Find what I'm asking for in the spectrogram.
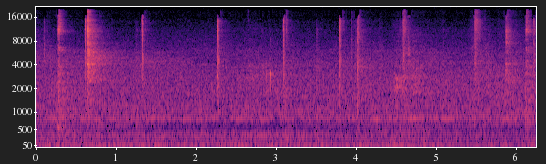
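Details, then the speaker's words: Stuv Compact 30 wood-burning stove about 10 minutes after lighting, door just closed: sharp metallic ticks every half second or so over a low, steady fire rush; normal ticking as it heats up. "what you'll actually start to hear is that the fireplace will start ticking once you close the door. It's going to really start to build up heat pretty quickly. And if you hear the fireplace ticking, that's a really good sign."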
